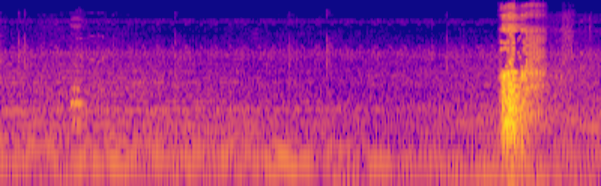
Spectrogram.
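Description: A dog in the fantasy role-playing game Dragon Age: Origins gives one sharp, loud bark near the end, after a stretch of low ambient game hum.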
